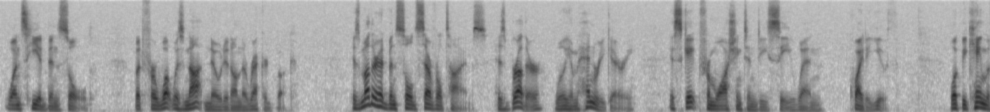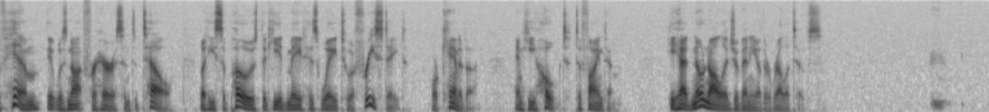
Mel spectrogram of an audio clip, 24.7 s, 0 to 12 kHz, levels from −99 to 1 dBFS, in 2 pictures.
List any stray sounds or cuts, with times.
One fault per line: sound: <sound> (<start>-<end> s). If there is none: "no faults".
sound: throat clearing (24.0-24.4 s)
